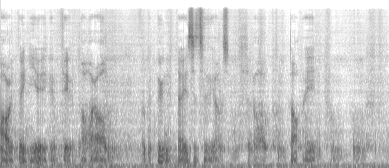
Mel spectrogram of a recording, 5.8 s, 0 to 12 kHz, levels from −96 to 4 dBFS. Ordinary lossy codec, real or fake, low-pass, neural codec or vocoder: none; fake; 9.9 kHz; autoencoder, 22.05 kHz, a latent of 192 numbers a frame, VITS, trained on many speakers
